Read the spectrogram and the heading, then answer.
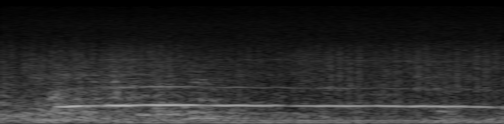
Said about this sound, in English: My wife's calling me. Sounds like a wolf.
